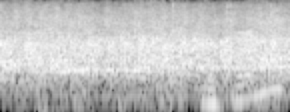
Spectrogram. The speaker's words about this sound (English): Is it just me, or does that cheers button that I have kind of sound like the car crash in the beginning?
